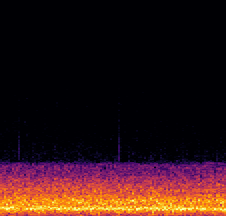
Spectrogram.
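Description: Hockey arena crowd in a steady, loud roar of cheering and shouting, reacting to a fight on the ice.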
